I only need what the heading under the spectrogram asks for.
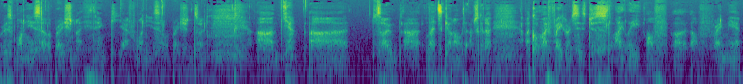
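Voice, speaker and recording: Softly whispering ASMR man. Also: poor audio. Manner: rambling, many fillers and restarts; unvoiced whisper throughout. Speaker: ASMR creator.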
